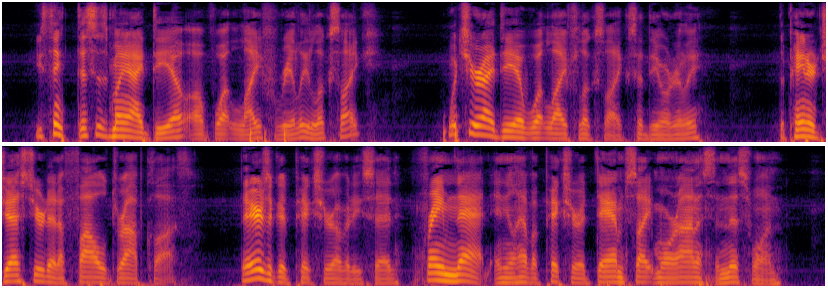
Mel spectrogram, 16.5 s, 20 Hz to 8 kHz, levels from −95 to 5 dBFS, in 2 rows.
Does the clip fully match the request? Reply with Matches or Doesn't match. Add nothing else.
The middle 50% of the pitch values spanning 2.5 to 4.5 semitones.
Doesn't match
